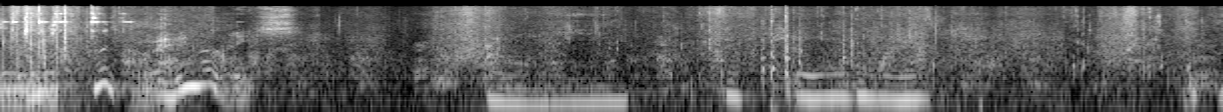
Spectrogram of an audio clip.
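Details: Grumpy Oliver, an eleven-year-old American Pit Bull Terrier, yells at younger household dogs in a backyard to show who is top dog. Drawn-out, moaning, harmonic vocal bursts, two sustained ones mid-clip, with human voice near the start.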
